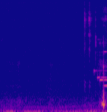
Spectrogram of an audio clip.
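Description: Near silence: a low room hum with a few faint clicks of a computer mouse as a trade order is placed.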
